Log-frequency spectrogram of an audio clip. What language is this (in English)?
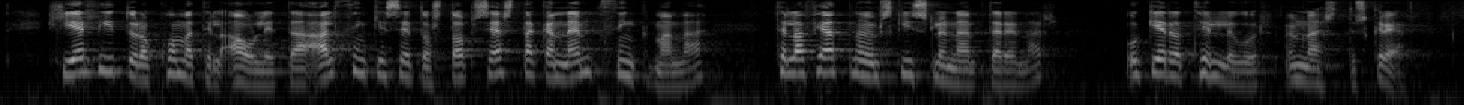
Icelandic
